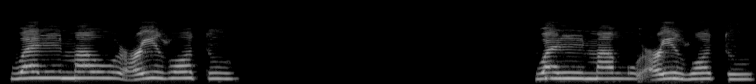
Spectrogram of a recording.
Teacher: واؤلین یعنی نرم واؤ، واؤ ساکن سے پہلے جب زبر آئے گا تو اس کو او کی آواز سے ادا کرنا ہے. ٹھیک ہے، نرمی کے ساتھ.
